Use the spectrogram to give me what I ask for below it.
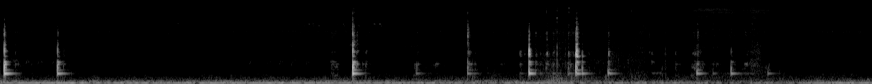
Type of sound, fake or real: fake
